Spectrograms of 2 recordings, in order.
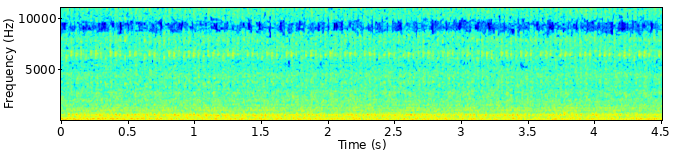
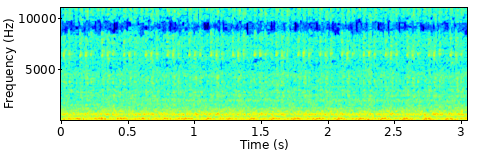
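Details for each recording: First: Car engine with the number 1 injector connector reconnected after a lean-cylinder ignition waveform test idles with a smooth, even low hum and no skips, misses or knock: normal idle. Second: Engine idling with the number 1 injector connector pulled to create a lean misfire: lumpy, uneven beat that regularly drops a pulse, heard while the secondary ignition spark line curves upward.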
